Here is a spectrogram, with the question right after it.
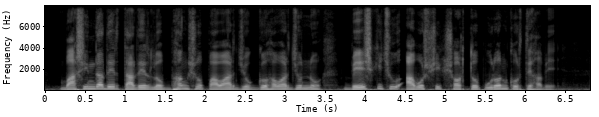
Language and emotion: Bengali, neutral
